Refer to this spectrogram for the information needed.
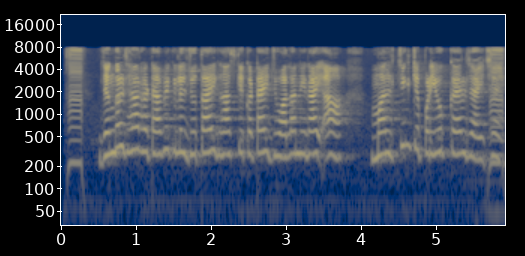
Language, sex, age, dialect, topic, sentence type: Magahi, female, 56-60, Western, agriculture, statement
